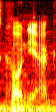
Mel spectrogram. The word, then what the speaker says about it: cognac: whiskey where's a cognac I think this the g is silent in that I think conac it's conac sorry I should know that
